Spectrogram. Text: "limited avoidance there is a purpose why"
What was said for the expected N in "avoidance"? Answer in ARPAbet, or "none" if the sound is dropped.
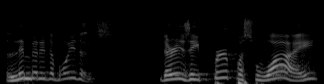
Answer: N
